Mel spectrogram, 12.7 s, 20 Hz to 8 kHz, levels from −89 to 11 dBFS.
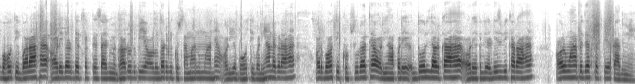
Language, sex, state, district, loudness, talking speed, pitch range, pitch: Hindi, male, Bihar, Saharsa, -18 LUFS, 270 wpm, 160-180 Hz, 170 Hz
